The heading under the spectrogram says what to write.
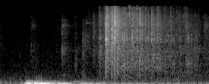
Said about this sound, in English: What is that? Hail? Is that what that is? It's gotta be. Open up the window. Hold on one second. I think we have a hailstorm. We're getting a hailstorm.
